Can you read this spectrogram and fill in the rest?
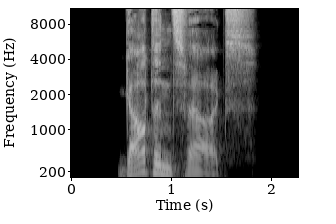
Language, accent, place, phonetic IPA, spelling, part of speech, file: German, Germany, Berlin, [ˈɡaʁtn̩ˌt͡svɛʁks], Gartenzwergs, noun, De-Gartenzwergs.ogg
- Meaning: genitive singular of Gartenzwerg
